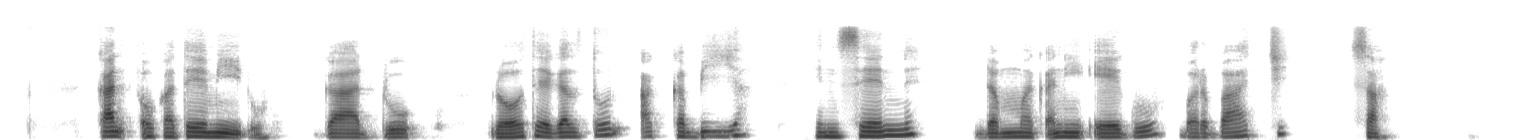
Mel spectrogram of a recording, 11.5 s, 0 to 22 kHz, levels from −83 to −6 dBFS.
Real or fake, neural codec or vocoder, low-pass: fake; codec, 24 kHz, 0.9 kbps, DualCodec; 9.9 kHz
